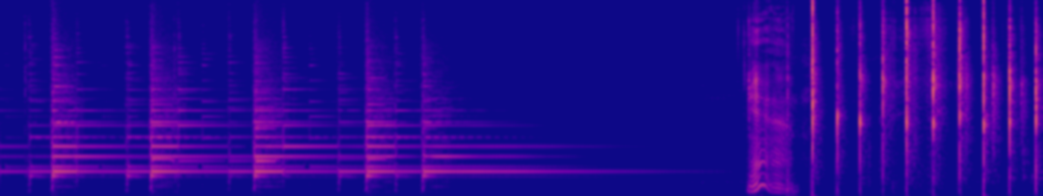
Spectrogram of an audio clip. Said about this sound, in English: Yes, we need to applaud.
